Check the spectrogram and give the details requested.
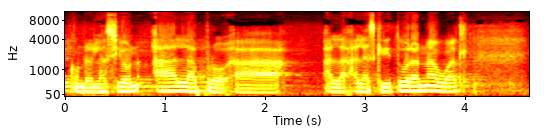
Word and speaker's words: náhuatl: Pero entre nahual y náhuatl o náhuatl, en primera, náhuatl lleva acento en la A, en la primera A, na, y tiene terminación TL, náhuatl.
